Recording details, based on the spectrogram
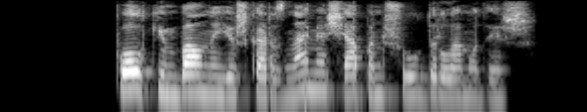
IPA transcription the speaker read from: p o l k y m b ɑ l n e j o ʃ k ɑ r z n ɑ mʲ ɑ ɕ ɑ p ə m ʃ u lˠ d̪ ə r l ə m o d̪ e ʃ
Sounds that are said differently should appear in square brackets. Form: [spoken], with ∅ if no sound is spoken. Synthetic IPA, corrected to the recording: p o l k y m b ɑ l n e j o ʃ k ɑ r z n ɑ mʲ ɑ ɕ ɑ p ə [n] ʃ u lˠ d̪ ə r l [ɑ] m o d̪ e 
